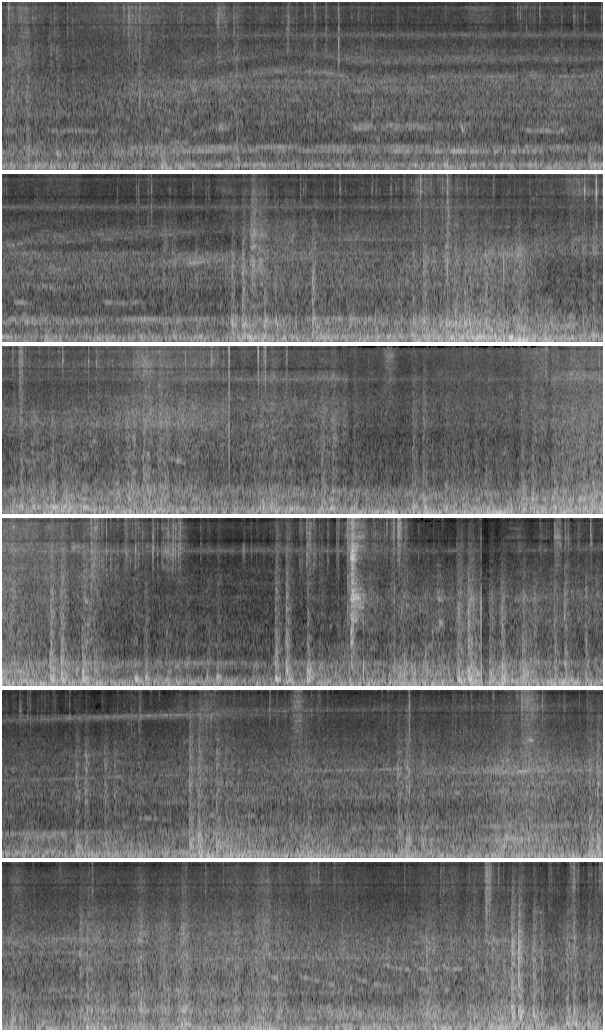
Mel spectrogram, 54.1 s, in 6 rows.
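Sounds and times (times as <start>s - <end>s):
wheel and rail rumble: 0.0s - 54.0s
clacks over rail joints: 11.2s - 54.0s.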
